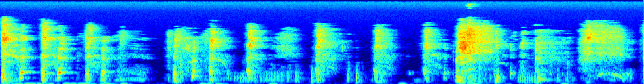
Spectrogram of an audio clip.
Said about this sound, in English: …'s coughing right now.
